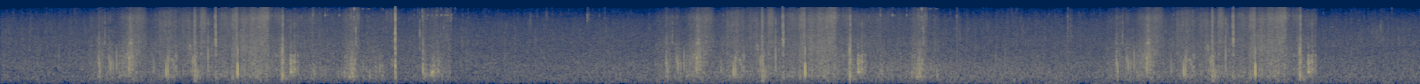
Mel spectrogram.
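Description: Gear rustles and clicks in short bursts as items are moved about.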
